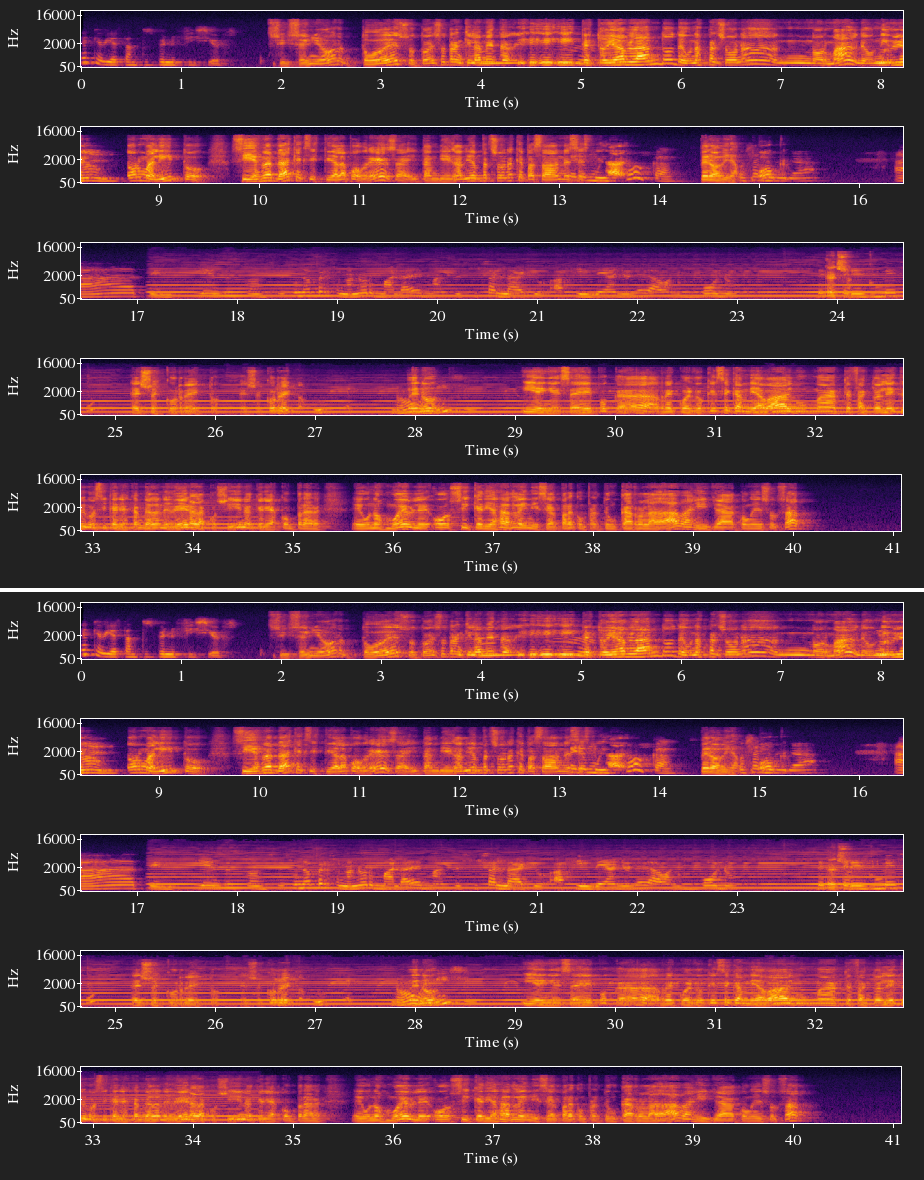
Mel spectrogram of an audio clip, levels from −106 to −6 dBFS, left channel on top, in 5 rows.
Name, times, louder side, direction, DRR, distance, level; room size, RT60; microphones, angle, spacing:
voice 1, 0.0-1.5 3.9-5.2 7.9-8.6 13.1-14.2 14.8-15.6 16.0-23.0 23.8-24.8 26.6-27.4 27.7-28.6, right 3 dB, 50° right, 0.8 m, -32 dB
voice 2, 1.9-8.4 8.7-13.7 14.4-15.1 23.9-24.1 25.2-26.7 27.9-28.2 29.1-40.0, left 2 dB, 55° left, 2.1 m, -24 dB
sound 1, 17.1-34.7, right 1 dB, 20° right, 6.5 m, -33 dB
15.0 x 11.0 x 6.6 m
head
